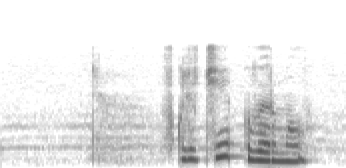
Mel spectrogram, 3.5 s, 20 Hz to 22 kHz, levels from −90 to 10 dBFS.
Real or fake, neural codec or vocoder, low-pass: fake; codec, 16 kHz, 16 kbps, FreqCodec, larger model; 7.2 kHz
